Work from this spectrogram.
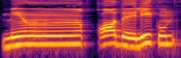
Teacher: नून की आवाज़ को नाक में गुनगुना कर पढ़ना, तो यहाँ नून की आवाज़ को नाक में गुनगुना कर पढ़ेंगे। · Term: गुन्ना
